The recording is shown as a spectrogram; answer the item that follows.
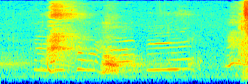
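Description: A woman crying in high whimpering sobs, with sharp gasping breaths about half a second and a second in, then a drawn-out wavering whimper.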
